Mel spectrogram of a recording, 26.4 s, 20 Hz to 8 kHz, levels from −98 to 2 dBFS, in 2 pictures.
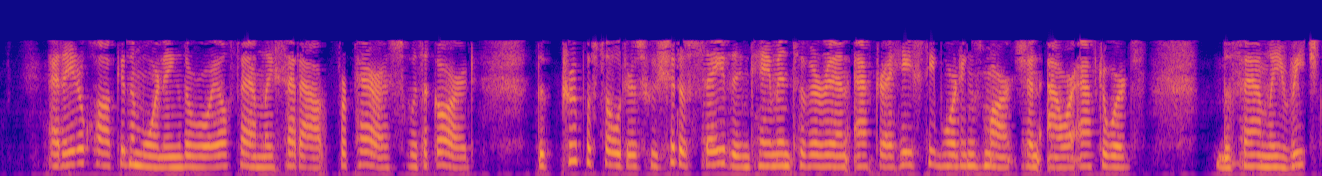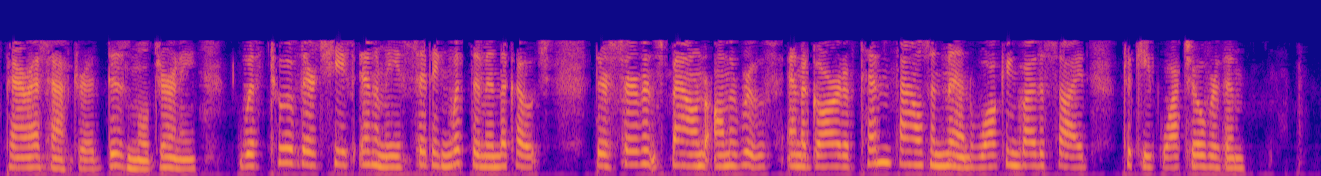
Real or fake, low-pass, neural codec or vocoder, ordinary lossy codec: real; 7.2 kHz; none; AAC, 16 kbps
